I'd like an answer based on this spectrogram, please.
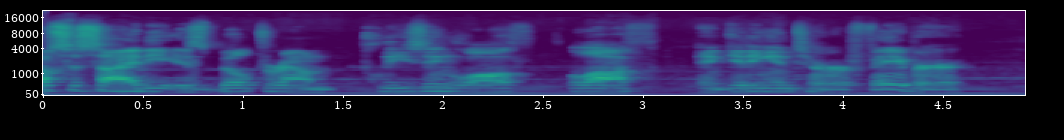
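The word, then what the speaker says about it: Lolth: Loth. Thank you. I always want to put another L in it.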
